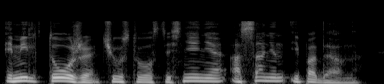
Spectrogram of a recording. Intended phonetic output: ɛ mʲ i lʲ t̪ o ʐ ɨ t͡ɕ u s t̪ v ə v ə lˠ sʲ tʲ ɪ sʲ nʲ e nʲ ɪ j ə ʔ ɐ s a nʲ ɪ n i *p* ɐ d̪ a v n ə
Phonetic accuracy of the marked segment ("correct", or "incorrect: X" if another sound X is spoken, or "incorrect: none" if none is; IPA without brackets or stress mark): correct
